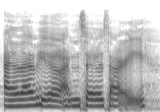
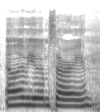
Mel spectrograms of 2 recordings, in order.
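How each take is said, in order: First: It sounds overly heartfelt and sincere. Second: It sounds grudging and insincere.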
